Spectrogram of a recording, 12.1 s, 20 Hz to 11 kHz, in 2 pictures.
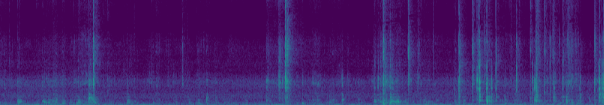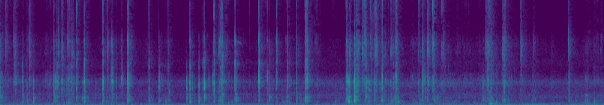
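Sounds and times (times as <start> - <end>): plastic bottles crinkling and clattering: 0.0 - 12.0.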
